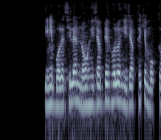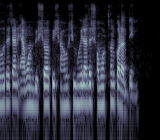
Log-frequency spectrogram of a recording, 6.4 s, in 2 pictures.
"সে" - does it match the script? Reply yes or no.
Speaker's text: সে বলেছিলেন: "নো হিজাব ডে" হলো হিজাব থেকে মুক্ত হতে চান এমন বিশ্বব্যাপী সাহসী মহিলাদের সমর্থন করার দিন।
no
